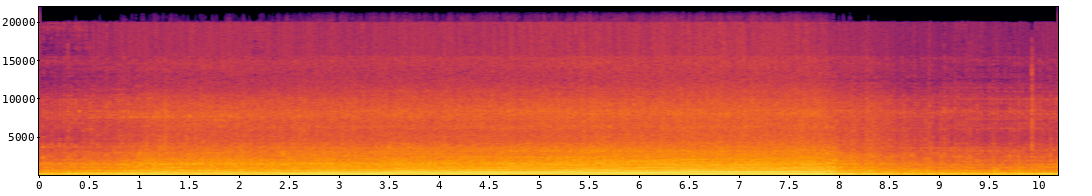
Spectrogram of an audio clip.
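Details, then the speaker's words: Mikatsu 30 outboard after spun crankshaft splines repair, ignition timed by strobe, thermostat opening: clean, even note climbs smoothly as it revs and drops back cleanly, no misses; runs very well, though the coil under the flywheel needs replacing. "Мотор работает очень хорошо. Есть термостат. Термостат открывается."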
